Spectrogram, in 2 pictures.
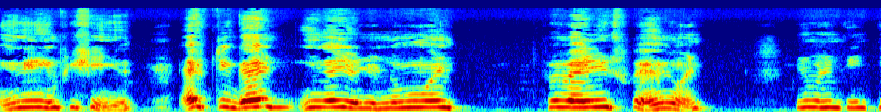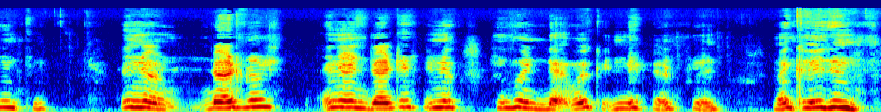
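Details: Dysarthria in a woman with cerebral palsy.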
